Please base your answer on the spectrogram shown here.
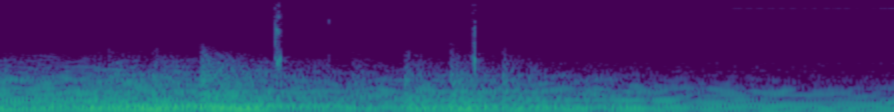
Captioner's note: kissing Sounds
